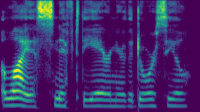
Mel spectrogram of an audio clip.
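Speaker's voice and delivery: plain reading voice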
